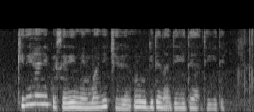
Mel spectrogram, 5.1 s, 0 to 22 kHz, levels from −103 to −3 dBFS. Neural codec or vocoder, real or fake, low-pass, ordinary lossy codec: none; real; 7.2 kHz; none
